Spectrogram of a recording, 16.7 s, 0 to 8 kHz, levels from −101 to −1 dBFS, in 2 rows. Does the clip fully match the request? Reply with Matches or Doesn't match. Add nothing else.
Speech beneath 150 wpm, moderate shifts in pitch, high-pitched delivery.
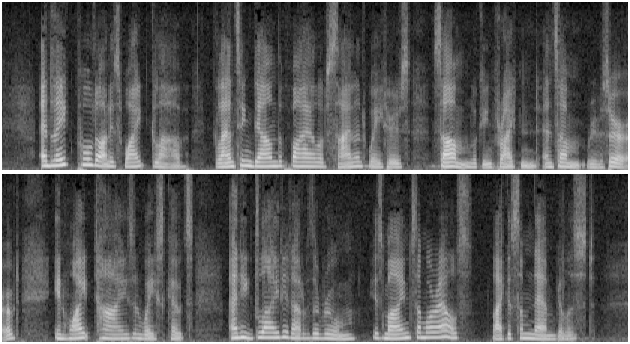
Matches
